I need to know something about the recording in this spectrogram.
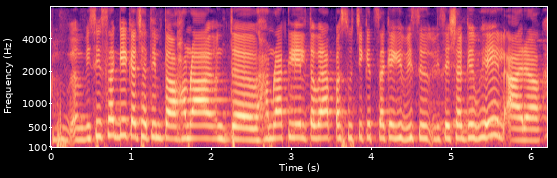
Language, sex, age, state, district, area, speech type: Maithili, other, 18-30, Bihar, Saharsa, rural, spontaneous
